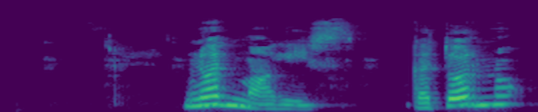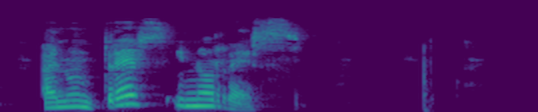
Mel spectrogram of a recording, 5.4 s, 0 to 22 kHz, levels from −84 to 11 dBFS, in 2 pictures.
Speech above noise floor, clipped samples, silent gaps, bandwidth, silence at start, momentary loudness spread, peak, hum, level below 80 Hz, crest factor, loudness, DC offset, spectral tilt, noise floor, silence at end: 52 dB; under 0.1%; none; 11 kHz; 0.9 s; 18 LU; -6 dBFS; none; -84 dBFS; 22 dB; -25 LUFS; under 0.1%; -4 dB/octave; -77 dBFS; 1.2 s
